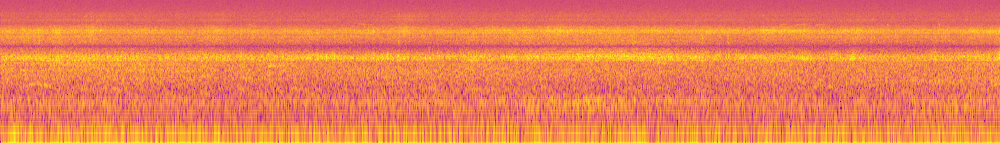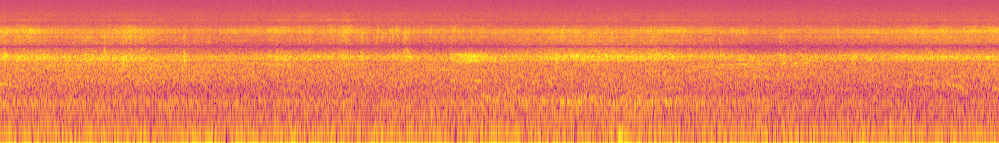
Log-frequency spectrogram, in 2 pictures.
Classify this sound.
Soundscapes > Nature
